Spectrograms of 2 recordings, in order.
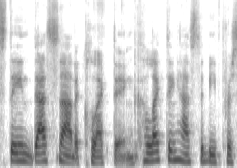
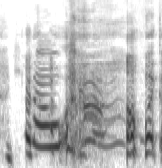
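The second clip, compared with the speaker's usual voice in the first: high, loud laughing through the words; laughing hard; 4 dB louder than usual. Real, not acted. Retelling the podcaster story, laughing hard. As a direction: laugh it out, near tears.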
